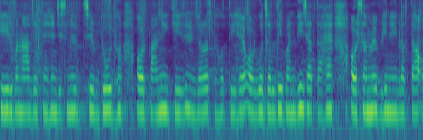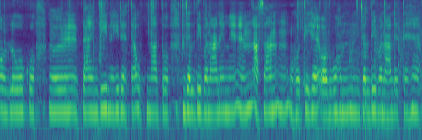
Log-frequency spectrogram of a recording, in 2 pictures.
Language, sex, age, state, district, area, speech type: Hindi, female, 18-30, Bihar, Muzaffarpur, rural, spontaneous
